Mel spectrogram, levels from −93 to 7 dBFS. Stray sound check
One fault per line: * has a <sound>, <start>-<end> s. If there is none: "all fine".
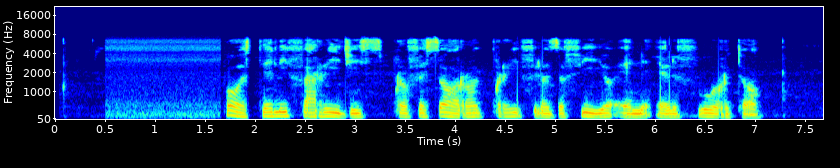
all fine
